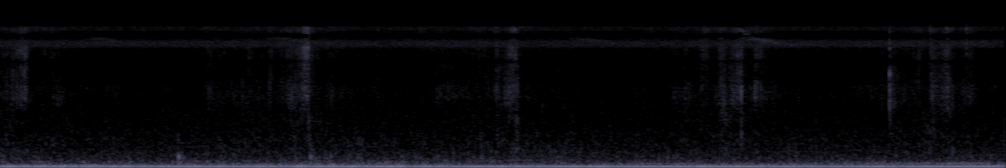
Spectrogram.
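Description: Quiet room tone with a steady low hum and a few faint, brief rustles: handling noise from a gloved hand bringing a wooden skewer to the wet paint.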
